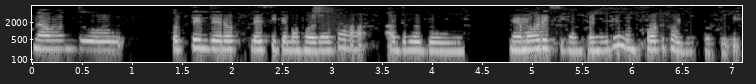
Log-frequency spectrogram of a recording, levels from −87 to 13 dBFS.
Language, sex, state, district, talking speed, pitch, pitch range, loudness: Kannada, female, Karnataka, Shimoga, 120 wpm, 225 Hz, 210-245 Hz, -17 LUFS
